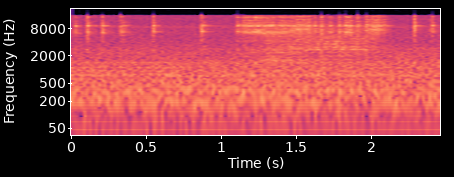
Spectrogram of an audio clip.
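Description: Ice fishing reel being worked while a hooked burbot is played up through the hole, its mechanism ticking in a quick, irregular run of small clicks, with a steadier high hiss joining about halfway through.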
